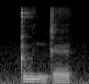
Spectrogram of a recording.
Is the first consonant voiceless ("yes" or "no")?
yes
